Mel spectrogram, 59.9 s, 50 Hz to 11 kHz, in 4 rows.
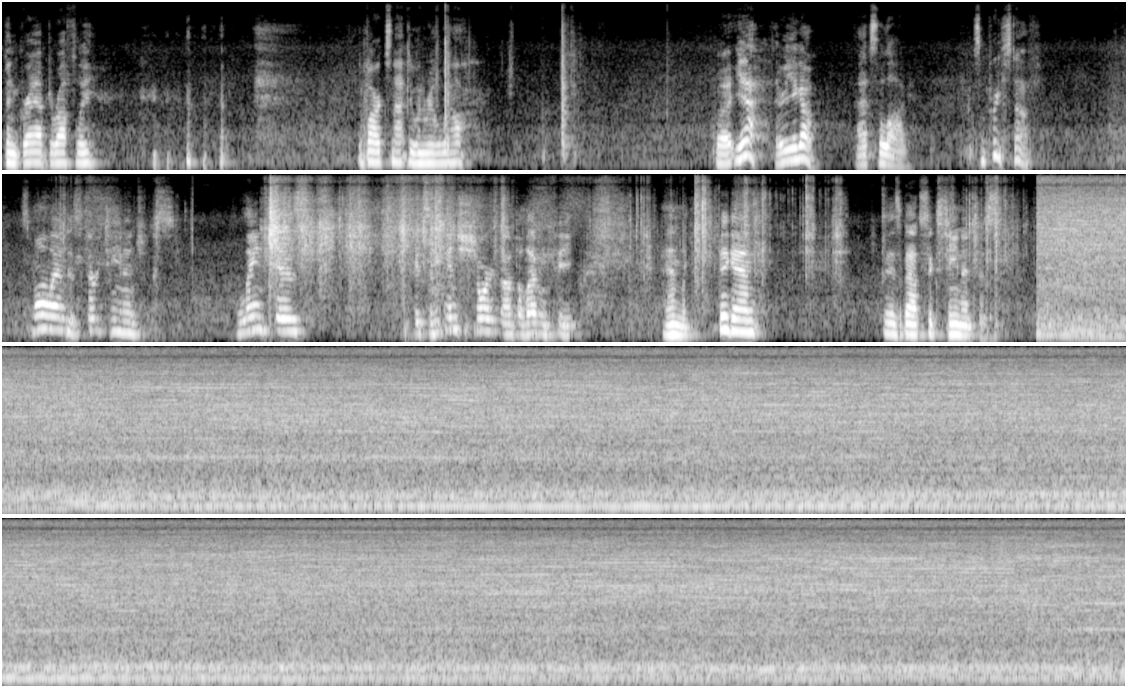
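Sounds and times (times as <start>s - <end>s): loud even hiss: 15.3s - 17.2s, 18.1s - 25.2s
sawmill engine running: 15.3s - 17.4s, 18.2s - 26.3s, 27.6s - 59.9s.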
